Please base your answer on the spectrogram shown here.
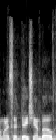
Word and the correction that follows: DeChambeau: It's DeChambeau. – Just the D. Not day.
